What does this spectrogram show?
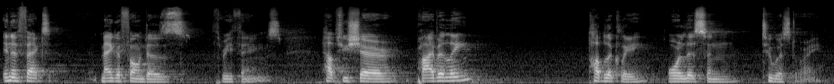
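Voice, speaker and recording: A man co-presenting a project in a live pitch. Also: measured pace.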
